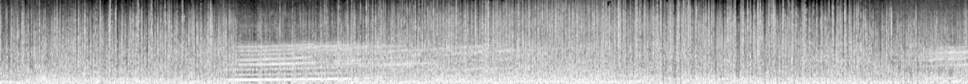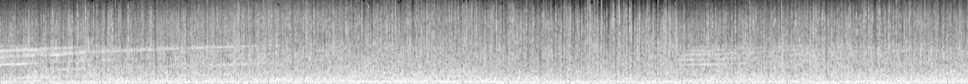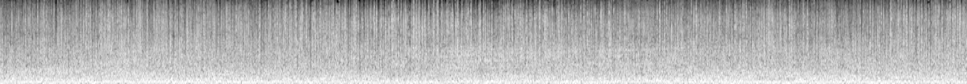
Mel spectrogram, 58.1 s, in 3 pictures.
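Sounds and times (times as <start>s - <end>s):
car engine running hard: 0.0s - 58.0s
wind and road noise: 0.0s - 58.0s.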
